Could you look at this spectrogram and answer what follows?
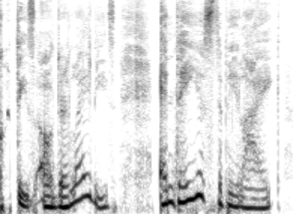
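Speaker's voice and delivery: ordinary delivery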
